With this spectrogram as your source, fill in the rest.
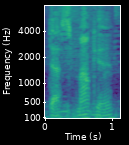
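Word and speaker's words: Dastmalchian: It looks like it should be pronounced Dasmalchian. – Okay, Dasmalchian as Kurt, Wood Harris as Gail, and Jordi Mola as Castillo.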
